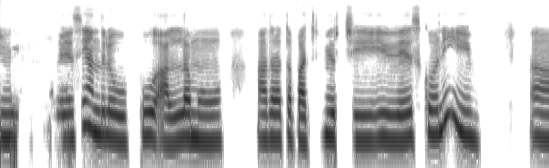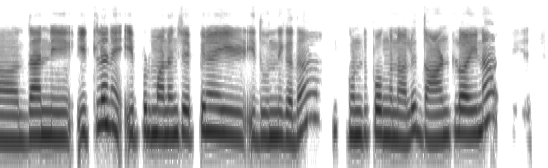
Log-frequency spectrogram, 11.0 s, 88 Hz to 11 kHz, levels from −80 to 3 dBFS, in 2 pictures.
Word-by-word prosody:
హ్మ్, 210 0 +1 0.4
వేసి 210 +7 -3
అందులో 220 -3 +3
ఉప్పు, 220 +4 -4 0.2
అల్లము 200 +1 +2 0.5
ఆ - - -1
తర్వాత 210 +1 0
పచ్చిమిర్చి 205 +1 -1 0.2
ఇవి 210 -1 +1
వేసుకొని, 230 - 0 0.9
ఆహ్, 205 -1 -1
దాన్ని 220 0 +4 0.2
ఇట్లనే 290 +3 +2
ఇప్పుడు 235 +1 -2
మనం 225 0 +2
చెప్పిన 250 +3 +1 0.4
ఇది 210 - -4
ఉంది 220 0 +2
కదా! 225 +6 -1 0.5
గుంత 225 0 +2
పొంగనాలు 220 0 +1
దాంట్లో 220 +3 0
అయినా 245 +9 +1 0.3
చేయొచ్చు. 435 -2 -28
220 Hz, 130 wpm, -19 LUFS, 205-235 Hz, 0.9 s, దాన్ని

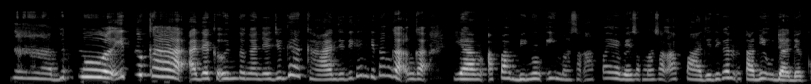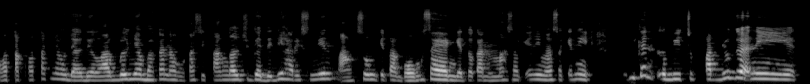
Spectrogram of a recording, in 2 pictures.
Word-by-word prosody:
Nah 275 -5 -5
betul, 320 +3 +7
itu, 365 +5 -4
Kak. 360 -3 +6
Ada 245 +2 +4
keuntungannya 255 -2 -2
juga 285 - -1
kan. 230 - -1
Jadi 245 +3 -8
kan 400 +7 -7
kita 370 +2 -7
nggak 345 - +4
nggak 240 -2 0 0.3
yang 245 -1 +5
apa 250 +4 -1
bingung, 235 +3 -2
"Ih 275 +1 -7
masak 225 -1 -10
apa 225 +5 -13
ya, 275 -3 -3
besok 225 0 -2
masak 230 +1 -7
apa?" 245 -3 -4
Jadi 225 +3 -3
kan 305 +3 0
tadi 235 +3 +1
udah 215 -5 +3
ada 190 0 -1
kotak 200 +2 -9
kotaknya, 250 +5 -12
udah 225 -5 -3
ada 190 - -4
labelnya, 200 +6 +1
bahkan 220 0 -3
aku 190 -4 -9
kasih 205 0 -12
tanggal 210 +2 0
juga. 220 +1 -2
Jadi 190 +5 -4
hari 225 -4 -5
Senin 230 +5 -2
langsung 205 +7 -3
kita 215 -2 -4
gongseng 200 +2 +4
gitu 180 +2 -6
kan, 195 -1 -2
masak 195 +3 -9
ini 230 0 -4
masak 215 0 -4
ini. 230 0 -3 0.4
Jadi 310 - -5
kan 405 +4 -3 0.2
lebih 245 +2 -1
cepat 240 0 +1
juga 300 +1 +6
nih 240 -3 +3
235 Hz, 205 wpm, -26 LUFS, 215-260 Hz, 0.4 s, betul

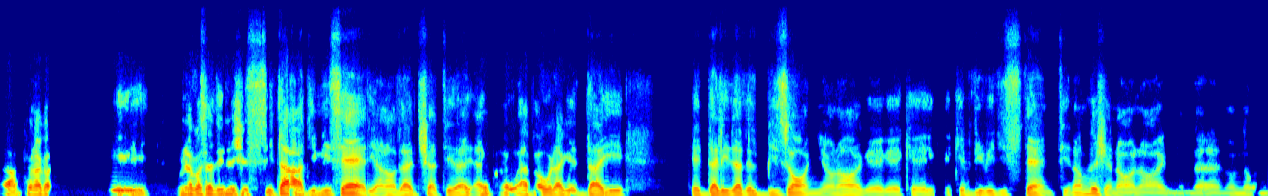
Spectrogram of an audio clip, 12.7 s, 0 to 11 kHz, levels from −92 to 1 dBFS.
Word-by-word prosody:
a 135 - +3
anche 120 +2 -3
una 125 0 +5
co 130 - +3 0.6
di 120 0 +1 0.3
una 130 +1 +2
cosa 135 -1 +5
di 130 +1 +1
necessità, 135 0 +5
di 115 +2 -5
miseria, 115 -3 +4
no, 115 0 -4
dai, 115 +1 0
accetti 110 +1 -5
dai, 120 +2 -1
e - - -13
hai 125 +1 0
pau 130 +2 -2
hai 120 0 +1
paura 130 -1 +2
che 120 -1 -3
dai 120 -1 +1 0.6
che 120 0 -3
dai 125 +1 +3
l'idea 125 +1 +2
del 115 -1 -2
bisogno, 110 -3 -2
no, 110 +2 -5
che 100 0 -8
che 100 -2 -9
che 105 - -18
che 115 - -8
vivi 115 +1 -6
di 110 0 -11
stenti, 105 -3 -4
no? 125 +1 -5
Invece 130 -7 -2
no, 95 -2 -9
no 90 -1 -11
e 90 - -11 0.6
non 100 +1 -16
no 100 0 -12
115 Hz, 200 wpm, -22 LUFS, 105-125 Hz, 0.6 s, una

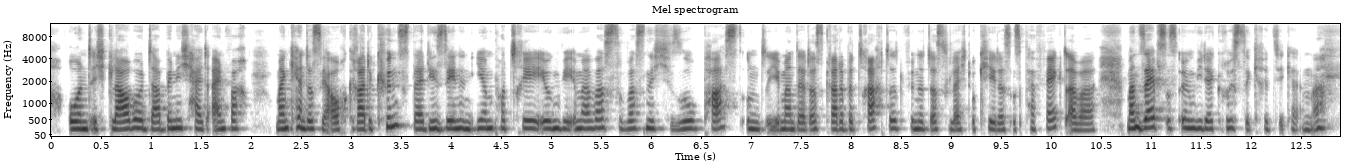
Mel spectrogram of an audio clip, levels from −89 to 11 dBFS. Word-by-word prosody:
und 225 0 +5
ich 225 0 -2
glaube, 230 +3 +5
da 215 0 +1
bin 240 +3 +1
ich 250 +1 0
halt 225 - +1
einfach 235 +1 -1 0.3
man 225 +1 +4
kennt 250 0 +2
das 230 0 +1
ja, 195 - -2
auch 205 +2 0
gerade 220 0 +2
Künstler, 295 -4 +1
die 230 +1 +2
sehen 235 +2 +3
in 225 -2 +2
ihrem 245 +2 0
Porträt 245 -1 -1
irgendwie 235 0 +1
immer 235 0 0
was, 250 -3 -3
was 235 +1 -3
nicht 235 -1 -2
so 230 +3 -2
passt 235 +3 -1
und 220 -2 -1
jemand, 220 0 -2
der 205 - -1
das 210 +1 -4
gerade 220 0 0
betrachtet, 230 +2 -2
findet 225 -2 -3
das 215 +1 -4
vielleicht 215 0 -6
okay, 225 0 -4
das 200 +1 -5
ist 210 - -8
perfekt, 235 +4 -3
aber 190 0 0 0.3
man 240 +3 +6
selbst 265 +1 +5
ist 240 - -5
irgendwie 245 -1 +2
der 235 -1 -1
größte 245 -2 -5
Kritiker 210 -1 -13
immer. 210 +5 -3
230 Hz, 230 wpm, -19 LUFS, 220-240 Hz, 0.3 s, man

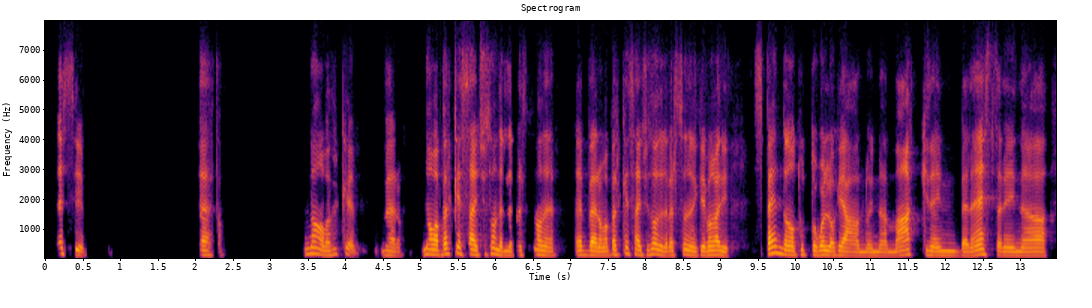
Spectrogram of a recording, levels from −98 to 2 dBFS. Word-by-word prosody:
Eh 190 - -1
sì. 190 - -4 1.5
Certo. 145 -3 -3 1.1
No, 185 -1 +1
ma 140 - 0
perché 170 +3 -5 0.3
vero. 135 -2 -4 0.2
No, 170 0 +1
ma 160 - +7
perché 180 +5 +2
sai 165 -1 +3
ci 160 +2 -10
son 185 +2 0
delle 140 -2 0
persone 145 -1 -2 0.2
è 150 +1 0
vero, 145 -2 +4
ma 135 - 0
perché 160 +5 -1
sai 155 -3 +1
ci 150 - -9
sono 175 +2 +2
delle 145 -4 +1
persone, 140 +1 0
che 140 +1 +1
magari 145 -2 +3 0.3
spendono 180 -6 +2
tutto 150 +1 -3
quello 145 -1 +4
che 140 +1 +1
hanno 125 -2 0
in 125 0 -3
macchine, 145 +2 +1
in 135 -1 -2
benessere, 135 +1 +1
in 130 0 0
145 Hz, 160 wpm, -24 LUFS, 135-160 Hz, 1.5 s, ma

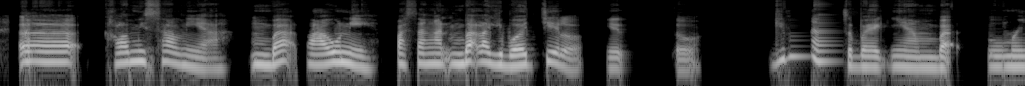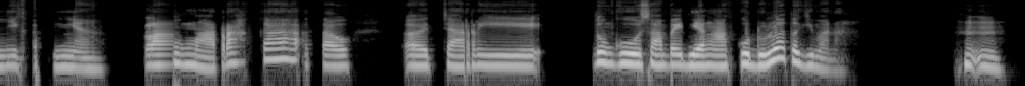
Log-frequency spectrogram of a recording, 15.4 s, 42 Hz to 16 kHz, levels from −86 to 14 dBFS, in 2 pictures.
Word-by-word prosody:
eee, 225 0 +3 0.2
kalau 210 +1 -1
misal 235 -2 -1
nih 175 -4 -3
ya, - - -9 0.3
Mbak, 200 +4 0
tahu 190 +2 +3
nih 170 -5 -1 0.2
pasangan, 200 +1 -1
Mbak, 205 +4 +3
lagi 220 -4 +2
bocil 180 +3 +1 0.3
gitu, 110 - -12 0.7
gimana 265 -3 -4
sebaiknya, 165 -3 -3
Mbak, 155 +1 -1 0.2
tuh 165 0 -4
menyikapinya? 165 -2 -4 0.3
Langsung 185 +2 +2
marah 170 +7 0
kah? 270 -2 +1
Atau, 175 -1 -2 0.3
e 175 -1 0
cari 175 -1 0 0.4
tunggu 205 -1 +6
sampai 185 -1 +2
dia 180 -1 +6
ngaku 180 +3 +3
dulu 205 +11 +7
atau 255 -5 +3
gimana? 145 -8 -5 0.9
Mhm. 160 -6 -2
185 Hz, 125 wpm, -20 LUFS, 170-210 Hz, 0.9 s, dulu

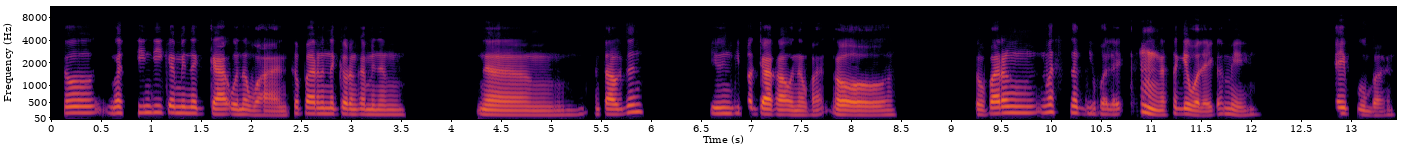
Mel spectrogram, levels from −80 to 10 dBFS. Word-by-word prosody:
So 190 +1 +2
mas 185 0 0 0.2
hindi 195 +1 -2
kami 190 -1 0
nagkaunawaan 150 -7 0
so 175 - -4
parang 165 -1 +2
nagkaroon 155 -2 0
kami 145 -1 -1
ng, 140 0 -2 0.9
ng 130 -2 +3 0.6
anong 150 - -11
tawag 150 -1 +3
do'n? 215 +2 0 0.7
Yung 170 0 -1
hindi 175 - -11
pagkakaunawan, 140 -5 +2
oo. 130 -1 +3 0.8
So 140 - -1
parang 190 +4 +3
mas 205 +1 -1 0.2
naghiwalay 155 -5 -3 0.4
mas 130 - -3
naghiwalay 130 -8 +2
kami, 145 -4 -5 0.8
kayo 175 -1 +2
po 135 - -4
ba? 115 -1 -5
150 Hz, 125 wpm, -25 LUFS, 135-175 Hz, 0.9 s, ng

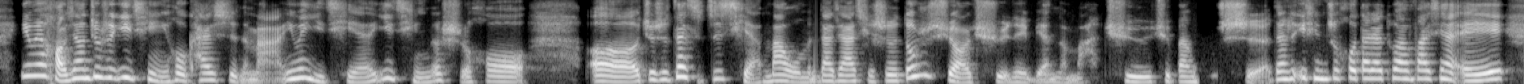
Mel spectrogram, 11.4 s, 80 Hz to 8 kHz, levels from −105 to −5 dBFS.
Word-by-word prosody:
因 375 - +1
为 390 - +5
好 375 - +4
像 300 +1 +4
就 345 - +4
是 320 -1 +2
疫 320 +1 +3
情 255 -8 -3
以 175 - -5
后 225 +1 0
开 240 +3 -2
始 225 -3 -3
的 - - -8
嘛。 - - -5
因 270 +3 +3
为 310 - +4
以 225 -11 0
前 170 +6 -6
疫 290 -1 -1
情 175 - -7
的 225 - -3
时 230 - -5
候 180 -1 -2 0.5
呃， 180 -3 +5
就 255 - -1
是 250 +1 -1
在 350 -1 +6
此 340 - -6
之 275 0 -5
前 265 -8 -3
吧， 210 0 +2
我 170 -2 -2
们 160 - -6
大 205 -1 -1
家 200 0 +1
其 200 -2 -8
实 205 +2 -1
都 330 - +3
是 395 - -3
需 365 - 0
要 - - +2
去 - - -3
那 - - -5
边 - - -7
的 - - -11
嘛， - - -11
去 175 -3 0
去 195 - -5
办 185 -1 -4
公 175 - -4
室。 - - -2
但 265 0 +3
是 275 - +1
疫 320 - +1
情 285 -3 +3
之 290 - -2
后 290 +1 +2
大 290 0 +1
家 285 - +3
突 300 - -2
然 280 -1 +3
发 280 0 +1
现： 275 -2 +2
“诶， 230 +6 +5
245 Hz, 335 characters per minute, -21 LUFS, 195-290 Hz, 0.5 s, 在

